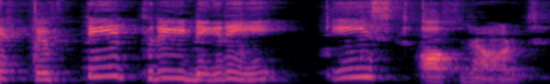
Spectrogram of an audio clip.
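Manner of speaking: very slow, measured phrasing; slow and deliberate. Shown as a demonstration. Teacher showing students the other name for the direction, slowly. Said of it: "मैं ये भी कह सकता हूं".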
